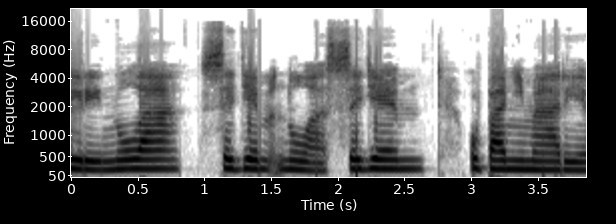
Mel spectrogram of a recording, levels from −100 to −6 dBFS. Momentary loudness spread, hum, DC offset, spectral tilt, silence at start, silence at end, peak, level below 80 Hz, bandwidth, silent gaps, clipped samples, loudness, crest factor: 7 LU; none; under 0.1%; -4.5 dB/octave; 0 s; 0 s; 0 dBFS; -44 dBFS; 15 kHz; none; 0.6%; -11 LUFS; 10 dB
